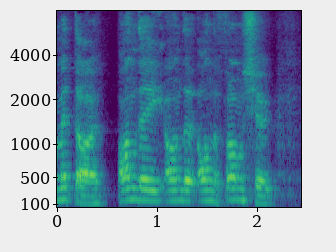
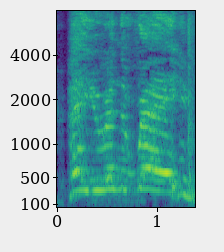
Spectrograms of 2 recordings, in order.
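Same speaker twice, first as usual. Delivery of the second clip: mock heckling tone, higher and louder; 11 semitones higher, 6 dB louder than usual. Retelling heckling a busker with another man: imitating heckling. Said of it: "start heckling the guy".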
